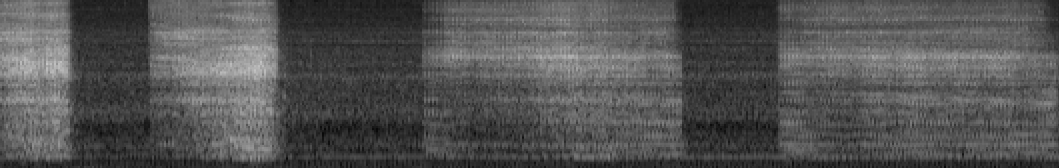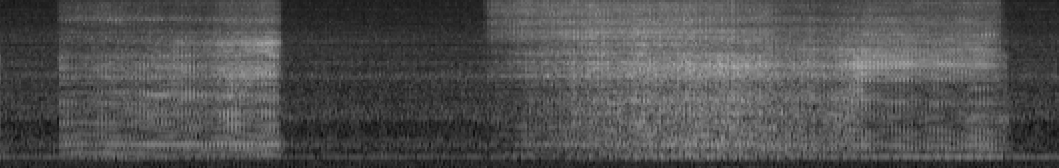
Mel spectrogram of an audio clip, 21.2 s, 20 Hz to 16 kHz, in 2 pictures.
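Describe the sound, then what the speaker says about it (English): Spindle gouge roughing down a 90 mm square of dry elm on a wood lathe: a loud, coarse rasping cut that comes in repeated passes of a few seconds each, separated by short breaks. "to rough down this 90 millimeter square of elm, dry elm."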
